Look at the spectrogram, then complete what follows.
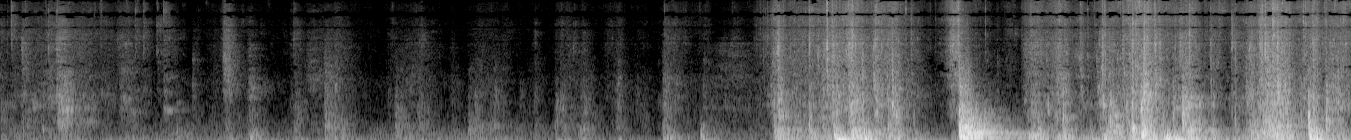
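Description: Split oak firewood being tossed into the steel bed of a Suzuki Carry mini truck. Faint knocks at first, then, about six seconds in, a run of loud thumps and clatters as the pieces land.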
